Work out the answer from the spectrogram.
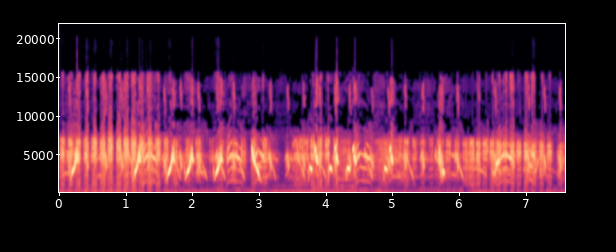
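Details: Bar-winged prinia calls used to draw in curious birds: rapid high chirps and sharp upswept notes in quick, overlapping bursts, with a short lull near the middle.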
